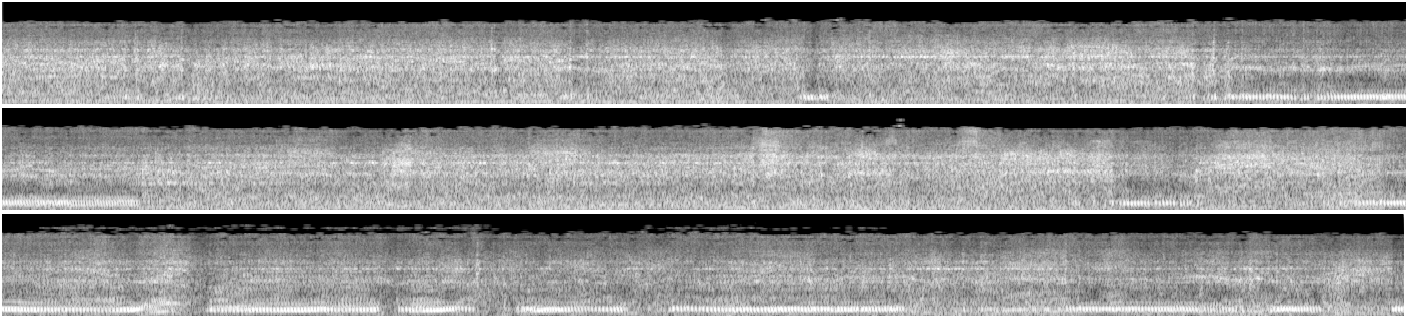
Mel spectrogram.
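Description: Off-road motorcycle engines revving up and down through the gears as dirt bikes ride past. There are several bursts of revving, with the busiest stretch in the second half.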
